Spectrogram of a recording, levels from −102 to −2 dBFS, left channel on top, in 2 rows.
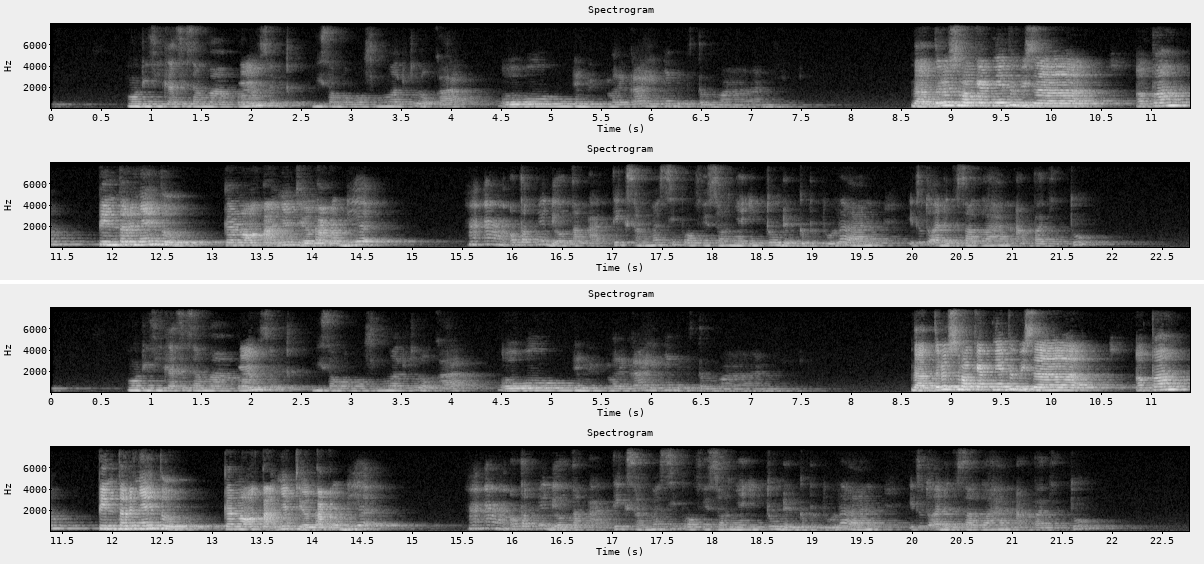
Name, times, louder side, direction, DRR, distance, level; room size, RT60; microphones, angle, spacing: voice 1, 0.8-2.3 2.6-4.1 5.2-7.3 14.0-14.6 15.5-19.6 20.0-21.7, left 1 dB, 15° left, 0 dB, 0.3 m, -36 dB
voice 2, 4.5-5.2 8.6-10.3 10.8-11.3 11.9-12.7 13.1-14.1, equal, 40° right, 1 dB, 0.5 m, -24 dB
3.4 x 2.2 x 3.5 m, 1.2 s
head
